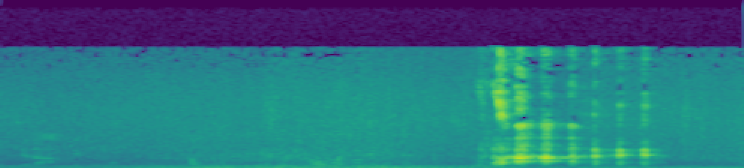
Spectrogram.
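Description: Hill myna giving a quick burst of about eight rapid, sharp notes, about four seconds in, in a laugh-like chatter of the kind it mimics from people.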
